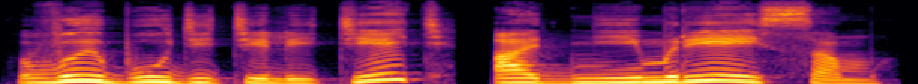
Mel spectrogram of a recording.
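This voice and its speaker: A woman reading example sentences for language learners with careful, deliberate enunciation. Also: medium pitch, lively intonation, darkish tone, smooth, no room sound, studio quality. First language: Russian. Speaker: language lesson reader.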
